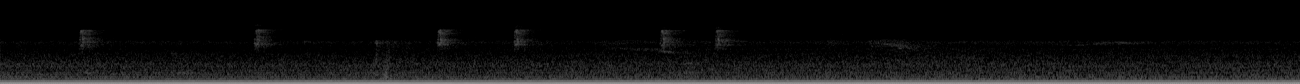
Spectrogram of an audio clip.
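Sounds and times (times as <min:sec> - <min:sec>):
low electrical hum: 0:00.0 - 0:13.0
bird calling: 0:00.8 - 0:01.2, 0:02.5 - 0:02.9, 0:04.3 - 0:07.6, 0:08.3 - 0:09.6.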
